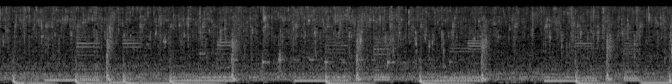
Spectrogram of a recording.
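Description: Flour-dredged chicken necks deep-frying in hot oil, bubbling and crackling steadily.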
